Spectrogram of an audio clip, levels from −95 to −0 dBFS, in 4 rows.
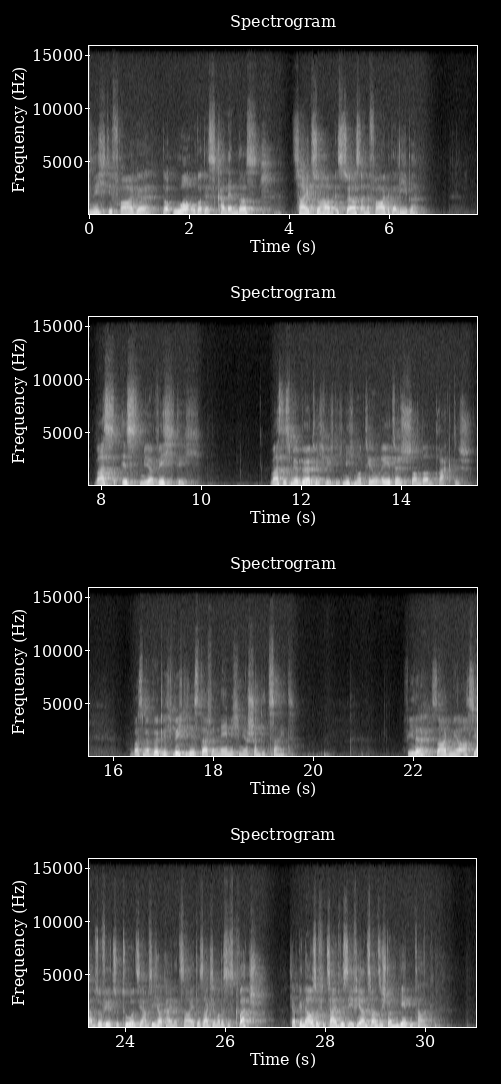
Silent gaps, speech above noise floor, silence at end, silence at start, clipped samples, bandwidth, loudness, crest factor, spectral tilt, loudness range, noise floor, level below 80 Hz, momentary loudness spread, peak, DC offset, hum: none; 47 dB; 0.8 s; 0 s; under 0.1%; 14.5 kHz; -21 LUFS; 16 dB; -6.5 dB/octave; 6 LU; -67 dBFS; -60 dBFS; 12 LU; -4 dBFS; under 0.1%; none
